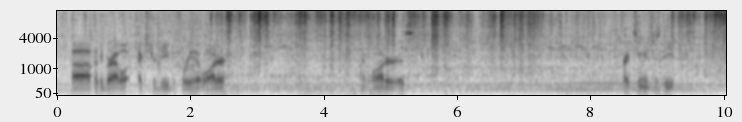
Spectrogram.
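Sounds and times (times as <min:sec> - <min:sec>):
steady low hum: 0:00.0 - 0:10.0
gravel clattering and grinding: 0:01.6 - 0:10.0.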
